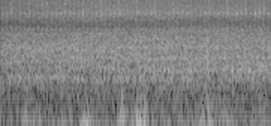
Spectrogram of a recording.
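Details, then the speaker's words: Well-maintained car with an Ecotec engine and no check engine lights: low, steady idle hum with an even beat and no knock or miss; it runs good and quiet, with no blow-by. "Runs good, it's quiet."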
